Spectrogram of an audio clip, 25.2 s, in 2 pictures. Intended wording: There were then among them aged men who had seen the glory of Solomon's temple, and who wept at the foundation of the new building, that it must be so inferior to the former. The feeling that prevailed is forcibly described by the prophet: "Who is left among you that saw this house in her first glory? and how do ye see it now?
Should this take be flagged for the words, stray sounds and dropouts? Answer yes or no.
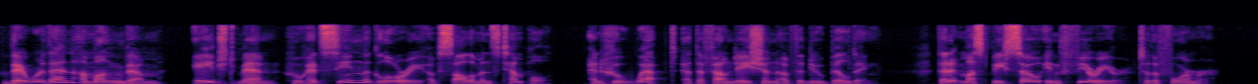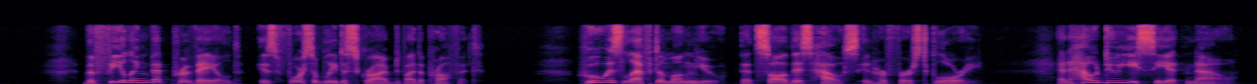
no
